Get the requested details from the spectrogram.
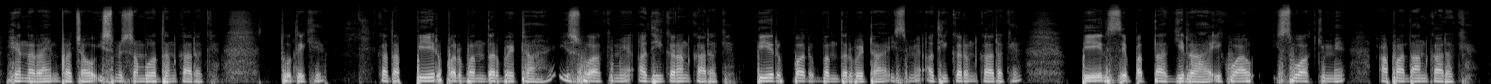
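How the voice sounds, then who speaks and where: Gravelly-voiced male teacher explaining exam answers. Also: mid-range voice, level tone, normal speed, mellow, dry recording. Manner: explanatory, repeats key points with "ठीक है".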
